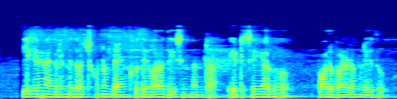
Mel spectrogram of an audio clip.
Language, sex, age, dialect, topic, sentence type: Telugu, male, 18-24, Utterandhra, banking, statement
